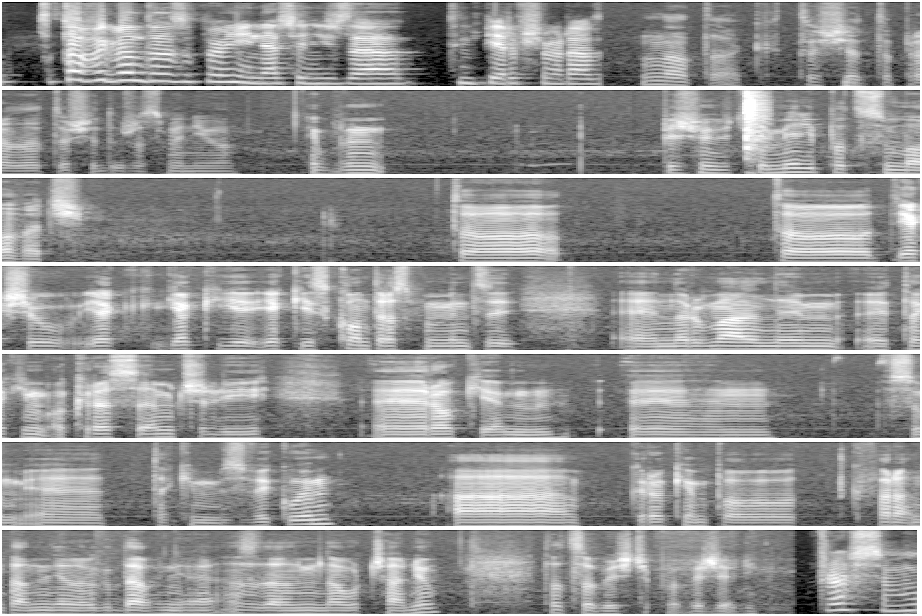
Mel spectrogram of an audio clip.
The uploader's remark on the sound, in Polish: wiemy, że były pewne niedociągnięcia z audio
